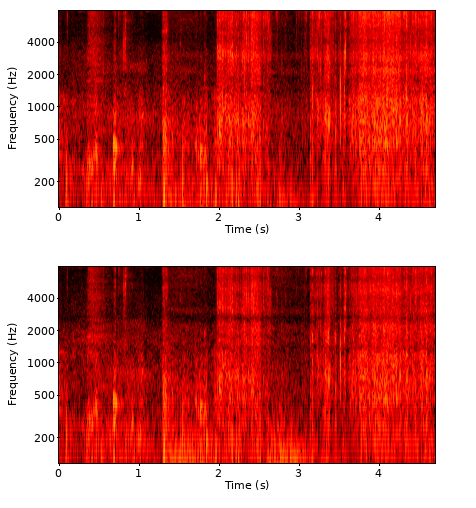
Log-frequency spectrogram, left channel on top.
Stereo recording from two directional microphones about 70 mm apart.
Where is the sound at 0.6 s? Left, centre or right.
Right.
